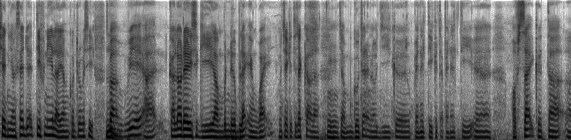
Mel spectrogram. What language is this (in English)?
Malay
